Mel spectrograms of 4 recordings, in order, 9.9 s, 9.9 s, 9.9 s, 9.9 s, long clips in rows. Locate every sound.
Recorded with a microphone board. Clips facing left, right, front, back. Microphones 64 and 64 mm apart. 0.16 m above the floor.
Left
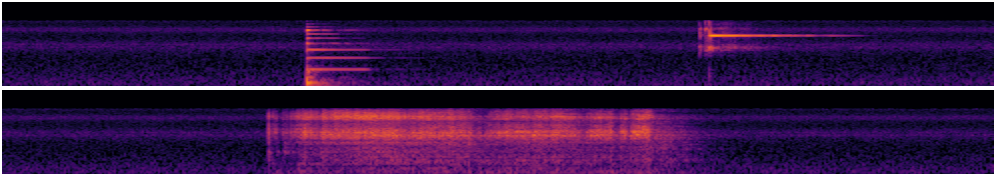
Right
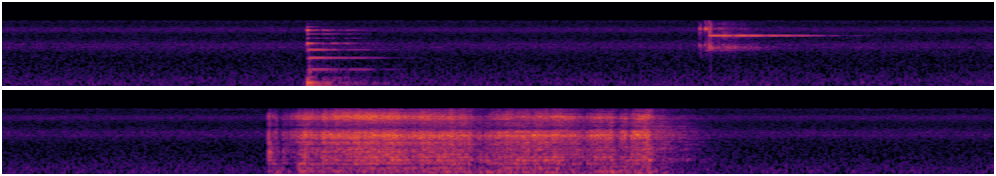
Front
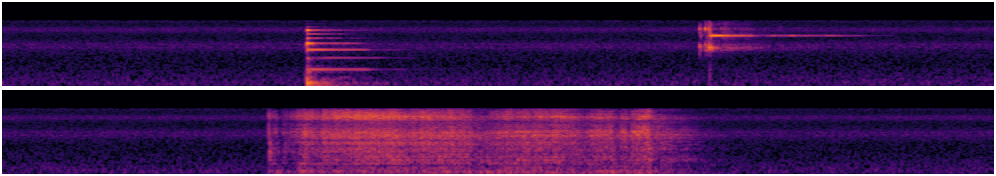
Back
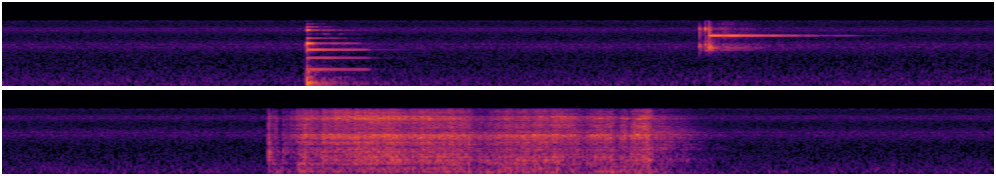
1.5 s a guitar: 100° left, 0.9 m
3.5 s a bicycle bell: 70° left, 2.5 m
6.3 s tearing paper: 145° right, 2 m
